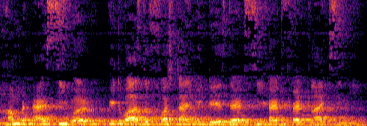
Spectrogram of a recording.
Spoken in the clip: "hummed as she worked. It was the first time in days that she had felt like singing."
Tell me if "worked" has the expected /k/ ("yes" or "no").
no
